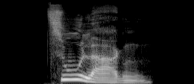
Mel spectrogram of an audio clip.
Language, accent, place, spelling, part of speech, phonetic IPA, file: German, Germany, Berlin, Zulagen, noun, [ˈt͡suːˌlaːɡn̩], De-Zulagen.ogg
- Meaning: plural of Zulage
